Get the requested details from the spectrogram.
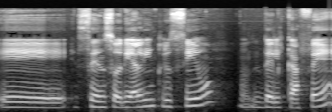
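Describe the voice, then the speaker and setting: A woman's very slow speech over a quiet background. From Costa Rica, San José; Costa Rica. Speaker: tourism entrepreneur; interview guest. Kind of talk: interview. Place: studio. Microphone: lapel.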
